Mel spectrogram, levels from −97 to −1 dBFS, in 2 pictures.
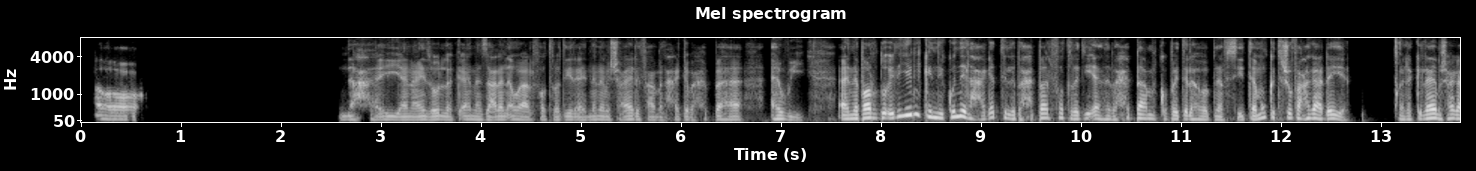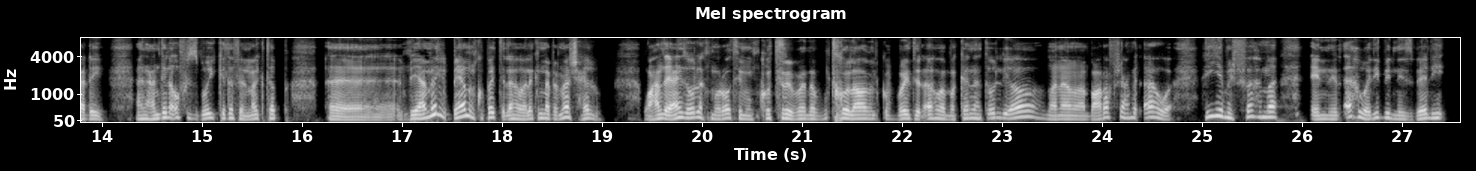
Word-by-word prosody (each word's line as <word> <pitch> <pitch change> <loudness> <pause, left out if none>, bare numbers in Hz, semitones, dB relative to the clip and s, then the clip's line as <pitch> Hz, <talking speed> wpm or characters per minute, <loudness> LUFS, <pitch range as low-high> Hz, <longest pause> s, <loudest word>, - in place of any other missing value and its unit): آه. 110 -2 -3 2.0
ده - - -9
حقيقي، 100 +1 -5
أنا 100 - -6
عايز 105 +1 -5
أقول 110 +1 -3
لك 105 - -9
أنا 110 -2 -6
زعلان 105 +1 -4
أوي 105 -2 -4
على 95 - -2
الفترة 100 +1 -12
دي 105 +1 -8
لأن 95 0 -9
أنا 105 0 -7
مش 100 - -6
عارف 105 0 -6
أعمل 95 -1 -10
حاجة - - -9
باحبها 105 -2 -6 0.3
أوي، 100 -8 -5 0.4
أنا 130 +2 +3
برضو 155 +2 +4
اللي 215 +10 +3
يمكن 250 - +4
يكون 195 +7 +3
الحاجات 175 -3 -1
اللي 135 - -2
باحبها 140 +6 -2
الفترة 150 -5 -4
دي 140 +2 -2
أنا 115 -2 -6
باحب 120 +7 -6
أعمل 135 -2 +1
كوباية 120 0 -4
القهوة 110 -3 -2
بنَفسي، 100 -1 -5
انت 105 - -2
مُمكن 170 +2 0
تشوفها 145 -4 0
حاجة 150 +1 +3
عادية، 130 -4 0 0.5
لكن 110 +4 -6
لا 145 - +5
هي 155 - +8
مش 130 -3 -4
حاجة 145 -1 0
عادية، 125 -4 +1 0.3
أنا 125 0 0
عندنا 135 +8 +3
office 145 -5 -6
boy 155 - +4
كده 155 0 0
في 145 - -12
المكتب 135 +4 0 0.5
آآ، 95 -3 0
بيعمل 145 - +5
بيعمل 200 +2 +6
كوباية 175 +1 +1
القهوة 125 -1 +2
لكن 135 +5 -1
ما 145 - +4
بيعملهاش 150 +7 +2
حلو، 135 -5 -2 0.4
وعند - - +5
أنا - - +10
عايز 175 - +5
أقول 165 +2 +3
لك 160 -5 -1
مراتي 135 +2 +1
من 115 -2 -5
كُتر 145 0 +1
ما 130 +2 0
أنا 130 -1 0
بادخل 140 +3 +3
أعمل 135 -1 +5
كوباية 130 +2 0
القهوة 135 +2 +2
مكانها 145 +6 -2
تقول 155 +3 -4
لي: 150 -1 +1
"آه 180 -3 +3
ما 120 - -1
أنا 120 0 +2
ما 115 -1 -1
باعرفش 175 - +1
أعمل 165 -2 -1
قهوة"، 180 -1 +2 0.3
هي 220 +4 +3
مش 165 -7 -1
فاهمة 185 -2 +2 0.4
إن 120 +1 0
القهوة 180 +3 +2
دي 165 - -2
بالنسبة 130 -6 -1
لي 155 +1 -2
130 Hz, 210 wpm, -23 LUFS, 110-155 Hz, 2.0 s, أنا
